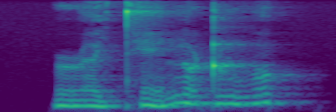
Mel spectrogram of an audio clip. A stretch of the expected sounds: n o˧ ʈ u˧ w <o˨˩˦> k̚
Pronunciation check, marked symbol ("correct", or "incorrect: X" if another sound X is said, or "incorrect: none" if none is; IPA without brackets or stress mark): incorrect: o˦˥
